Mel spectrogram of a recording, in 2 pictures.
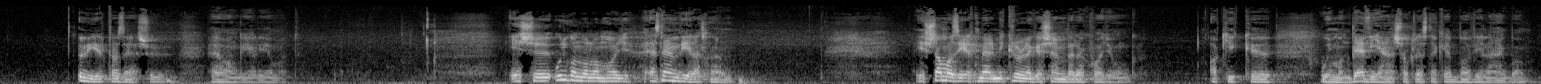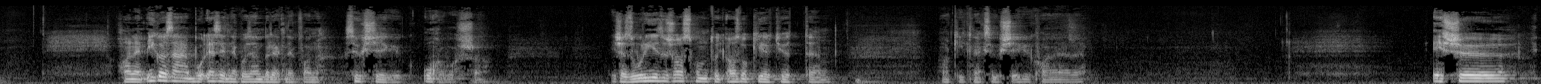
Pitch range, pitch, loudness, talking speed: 105-140 Hz, 115 Hz, -18 LUFS, 95 wpm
